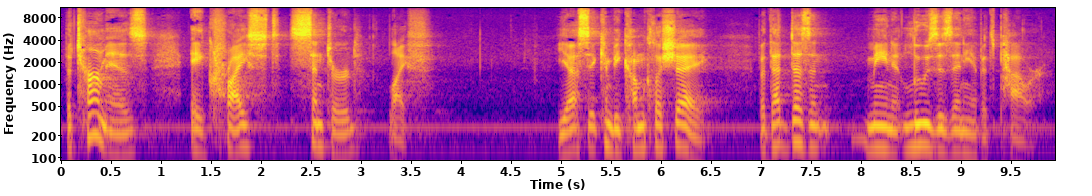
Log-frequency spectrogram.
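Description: Speaking slowly in a mid-range voice, a male pastor preaches in a conversational style, often starting his sentences over and asking his listeners questions.

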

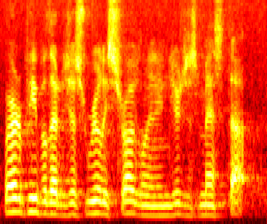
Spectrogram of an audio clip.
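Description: A man preaching a sermon in a booming, exhortatory motivational manner, insistently repeating phrases and calling on listeners to respond. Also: fairly even intonation, quick pace, darkish tone. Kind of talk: sermon with altar call and prayer. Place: live service before a congregation. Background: music playing.

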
